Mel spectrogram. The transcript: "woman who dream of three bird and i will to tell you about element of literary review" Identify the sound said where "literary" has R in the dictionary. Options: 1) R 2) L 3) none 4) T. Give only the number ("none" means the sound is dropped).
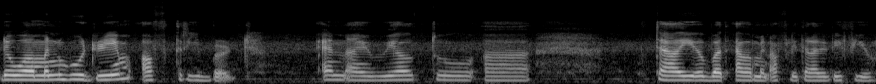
2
